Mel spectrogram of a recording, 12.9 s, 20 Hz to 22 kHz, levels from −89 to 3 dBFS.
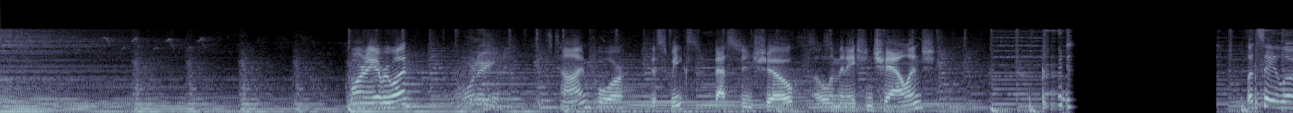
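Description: Audio carried over a call link, band-limited to nothing above 8 kHz in a way that fits the G.722 codec at 64 kbps, breaks up late in the clip. At 10.48 to 10.52 s, 10.54 to 10.60 s and 10.64 to 10.67 s there are three quick smears or wobbles, each a few hundredths of a second long. This is short concealed packet loss: 20 ms, 40 ms and 20 ms of the stream arrived too late, and the receiver papered over each gap by extending the preceding sound before blending back into the real signal. Straight after, from 10.69 s to 12.18 s, the sound briefly carries on as a fading buzz and then drops to near silence for about 1.4 s before resuming, with roughly 1.5 s of material simply gone. That is a long network dropout, likely caused by the connection delivering no packets at all for that stretch, leaving concealment to fade out once it had nothing left to extend.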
